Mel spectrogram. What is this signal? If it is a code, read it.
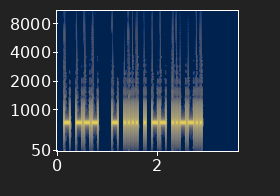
Morse code, heard as a keyed tone, about 32 wpm, 700 Hz. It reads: TO THEM?
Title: Sentences from Top 1000 Words - Review Part 2 - 30wpm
